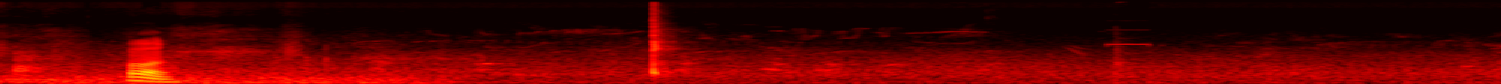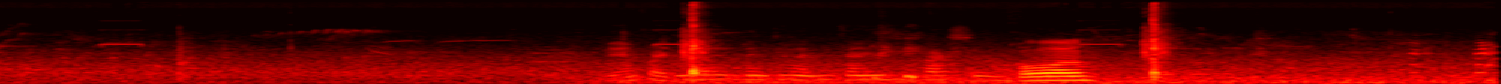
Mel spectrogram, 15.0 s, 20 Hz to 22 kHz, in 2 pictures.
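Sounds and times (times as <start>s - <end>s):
faint bird chirps: 1.9s - 11.3s
short high beeps: 5.6s - 5.8s
sharp click: 10.9s - 11.2s, 13.2s - 13.5s.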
